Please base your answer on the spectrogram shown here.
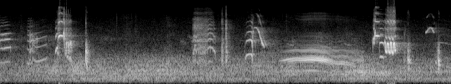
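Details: Common myna gives a jumble of harsh chattering notes, clicks and short whistles, with a gurgling phrase midway; a light background hiss throughout.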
